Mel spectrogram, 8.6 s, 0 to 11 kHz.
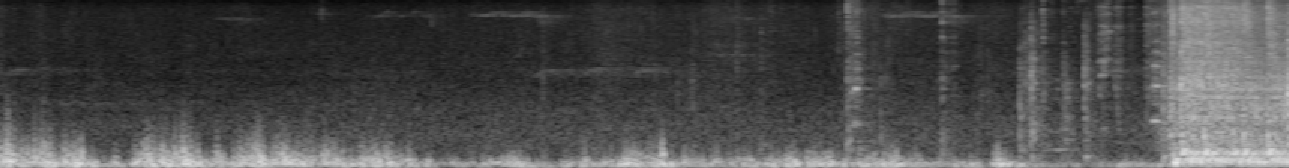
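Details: Yamaha YZ250 two-stroke (250cc/270cc) freshly rebuilt engine, second start after cooling, warming to about 100–125 degrees during break-in: uneven burbling idle with gentle throttle blips ending in sharper rev; normal warm-up idle.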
